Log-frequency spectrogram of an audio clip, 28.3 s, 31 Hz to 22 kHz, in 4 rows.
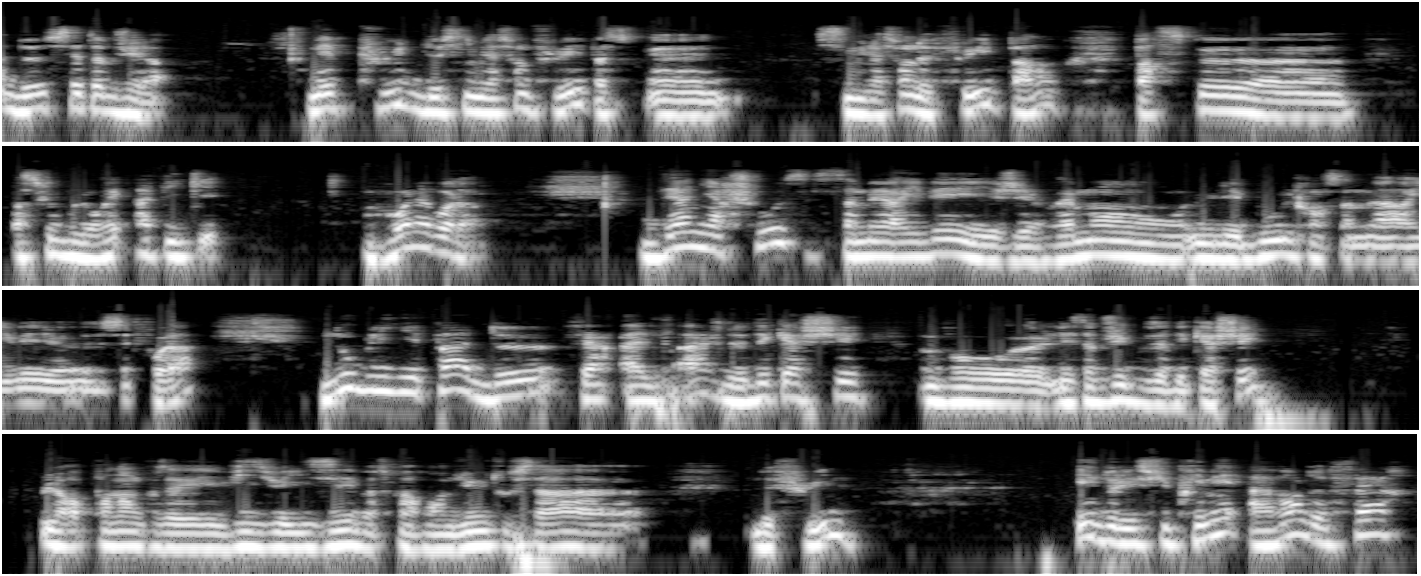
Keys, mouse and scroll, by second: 7.3 middle click, 9.5 middle click, 11.2 middle click, 17.5 alt+h, 19.3 right click, 22.9 middle click.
